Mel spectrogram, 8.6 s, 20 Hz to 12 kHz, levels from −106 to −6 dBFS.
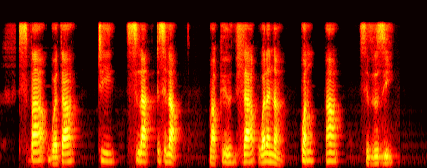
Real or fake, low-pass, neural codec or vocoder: fake; 7.2 kHz; codec, 16 kHz, 0.5 kbps, FunCodec, trained on LibriTTS, 25 frames a second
